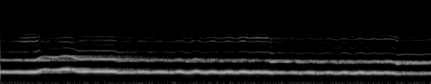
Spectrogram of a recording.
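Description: A female opera singer sings long held high notes with vibrato. The line rises briefly near the start, then steps slowly down in pitch.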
